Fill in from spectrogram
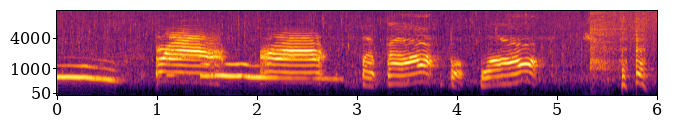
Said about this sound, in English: Those sound like very interesting birds. Yeah, what kind are they, computer? A vulture, chicken, and an owl.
